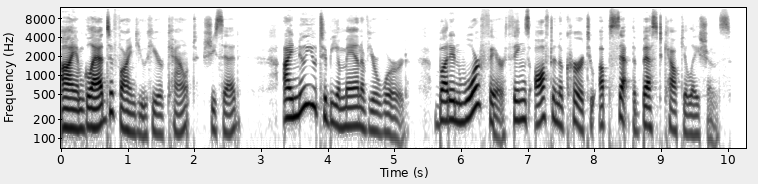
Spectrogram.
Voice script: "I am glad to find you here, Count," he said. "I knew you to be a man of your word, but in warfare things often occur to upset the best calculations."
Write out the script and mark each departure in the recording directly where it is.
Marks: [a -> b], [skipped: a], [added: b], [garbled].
"I am glad to find you here, Count," [he -> she] said. "I knew you to be a man of your word, but in warfare things often occur to upset the best calculations."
